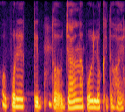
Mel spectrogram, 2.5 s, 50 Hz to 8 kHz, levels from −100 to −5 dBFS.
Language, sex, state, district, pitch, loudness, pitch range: Bengali, male, West Bengal, Cooch Behar, 175 Hz, -16 LUFS, 140-195 Hz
